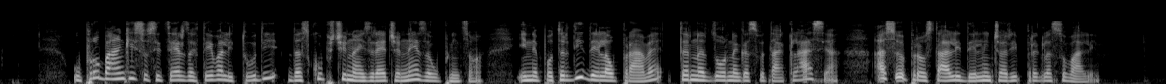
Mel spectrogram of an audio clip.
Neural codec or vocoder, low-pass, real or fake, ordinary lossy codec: none; none; real; none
